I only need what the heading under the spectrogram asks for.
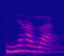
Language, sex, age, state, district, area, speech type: Bodo, female, 18-30, Assam, Chirang, rural, conversation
